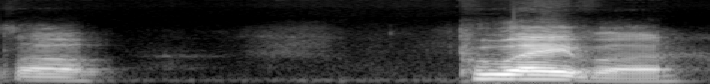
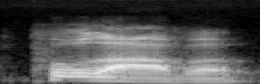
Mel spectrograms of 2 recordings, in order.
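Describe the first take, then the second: First: It has no L sound before the ending. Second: It has an L sound before the ending. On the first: The speaker calls it right. "without the L" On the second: The speaker calls it wrong. "I'm just messing around when I'm saying the lava part"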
